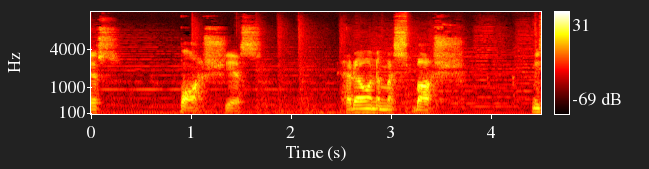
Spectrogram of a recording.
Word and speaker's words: Bosch: Bosch, yes.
